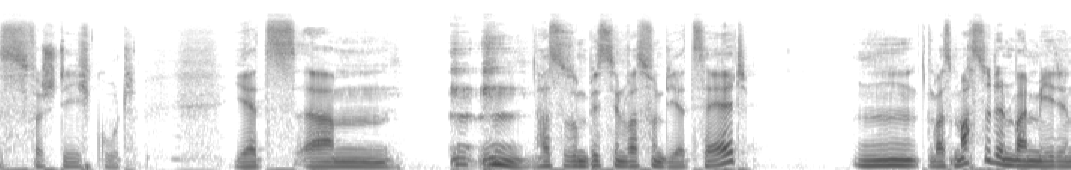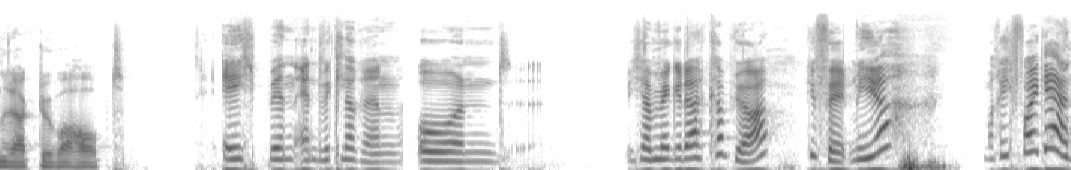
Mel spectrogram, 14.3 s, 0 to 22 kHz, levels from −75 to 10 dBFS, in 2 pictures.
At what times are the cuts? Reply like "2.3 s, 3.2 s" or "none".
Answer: 9.9 s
